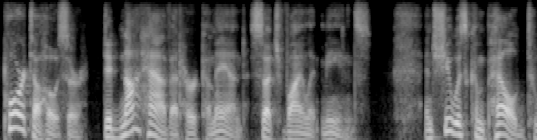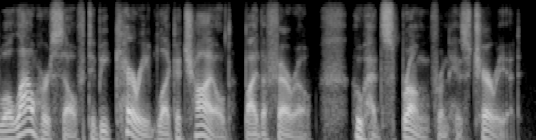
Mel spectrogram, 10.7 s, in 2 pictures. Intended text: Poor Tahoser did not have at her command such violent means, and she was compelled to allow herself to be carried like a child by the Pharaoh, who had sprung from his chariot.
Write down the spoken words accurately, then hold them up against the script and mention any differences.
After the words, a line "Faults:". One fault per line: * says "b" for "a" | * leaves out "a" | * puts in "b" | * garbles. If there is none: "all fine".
Poor Tahoser did not have at her command such violent means, and she was compelled to allow herself to be carried like a child by the Pharaoh, who had sprung from his chariot.
Faults:
all fine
